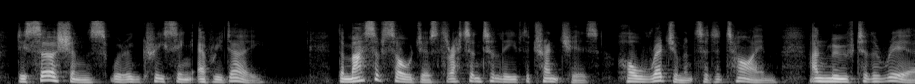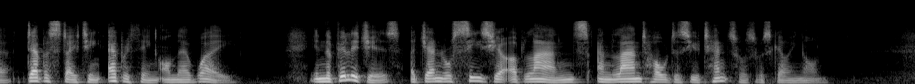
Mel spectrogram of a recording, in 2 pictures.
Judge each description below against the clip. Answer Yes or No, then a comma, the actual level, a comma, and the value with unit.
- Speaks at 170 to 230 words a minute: No, average, 140 wpm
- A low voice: Yes, low, 120 Hz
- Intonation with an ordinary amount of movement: Yes, average, 4.5 semitones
